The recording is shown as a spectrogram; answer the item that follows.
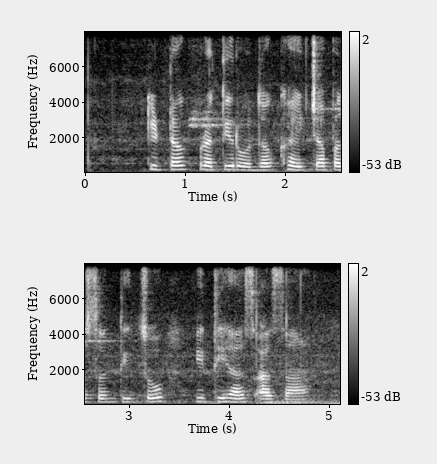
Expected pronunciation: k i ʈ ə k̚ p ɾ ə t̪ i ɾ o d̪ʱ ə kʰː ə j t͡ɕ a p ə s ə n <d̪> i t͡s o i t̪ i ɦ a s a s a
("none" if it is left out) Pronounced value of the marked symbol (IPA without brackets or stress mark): t̪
